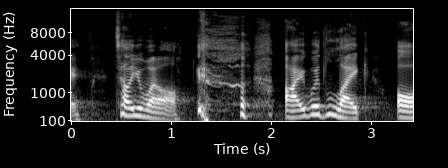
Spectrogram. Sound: laughs

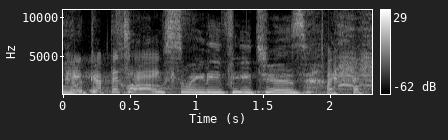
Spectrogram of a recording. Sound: laughter

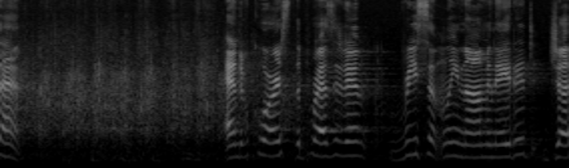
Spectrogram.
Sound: applause

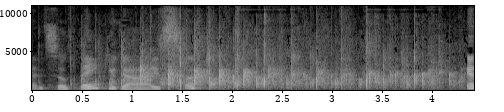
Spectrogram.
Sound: applause

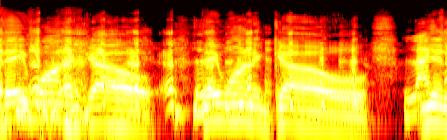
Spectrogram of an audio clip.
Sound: laughter

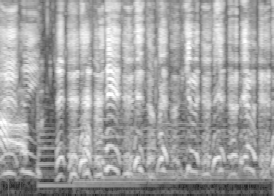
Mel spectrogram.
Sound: sobbing

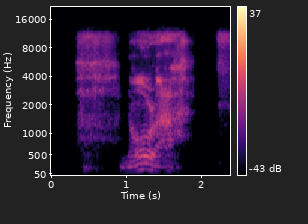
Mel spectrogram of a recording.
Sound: Helmer sighs

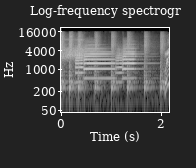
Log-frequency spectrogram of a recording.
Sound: horn blows

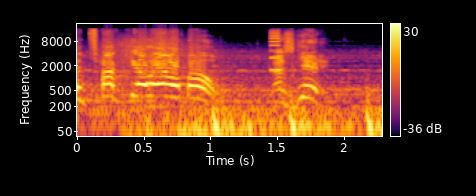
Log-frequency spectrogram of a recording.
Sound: timer beeping

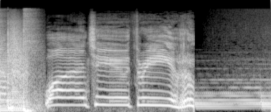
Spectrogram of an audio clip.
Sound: man groans; slow music

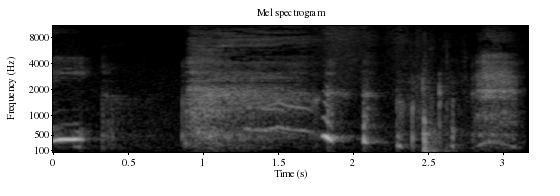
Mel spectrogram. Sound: laughs

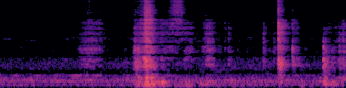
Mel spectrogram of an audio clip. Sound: fridge door opens

